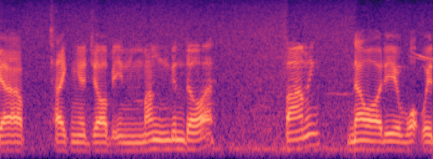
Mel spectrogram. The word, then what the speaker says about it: Mungindi: We've been saying Mungindi, but it is Mungindi. I believe Mungindi.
